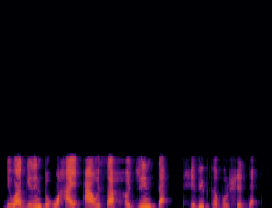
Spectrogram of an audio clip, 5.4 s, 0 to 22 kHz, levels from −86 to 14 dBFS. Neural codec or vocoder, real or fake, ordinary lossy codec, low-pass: none; real; none; 5.4 kHz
